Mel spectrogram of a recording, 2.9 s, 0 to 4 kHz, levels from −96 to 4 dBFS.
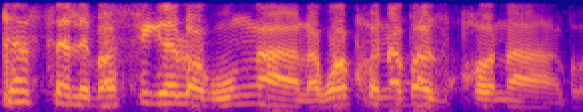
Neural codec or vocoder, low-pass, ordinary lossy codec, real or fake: codec, 24 kHz, 6 kbps, HILCodec; 3.6 kHz; none; fake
